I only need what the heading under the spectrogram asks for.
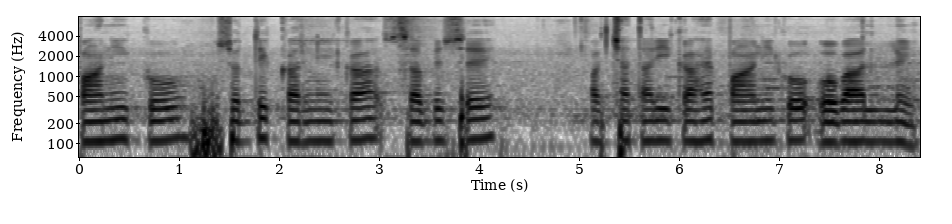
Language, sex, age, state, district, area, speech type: Hindi, male, 18-30, Madhya Pradesh, Hoshangabad, rural, spontaneous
